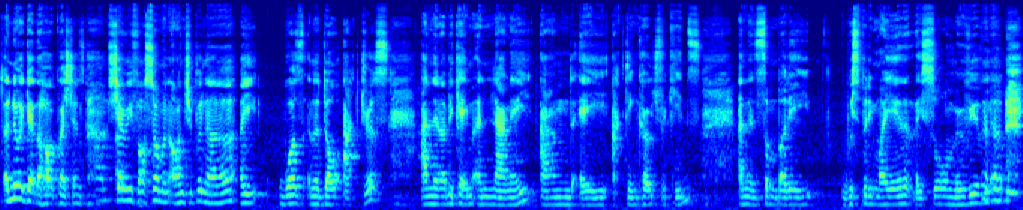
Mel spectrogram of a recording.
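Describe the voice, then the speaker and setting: A woman's voice: sits low, a little hiss or hum. A woman guest on a talk show, chatting casually about herself and laughing between lines. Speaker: guest, entrepreneur and YouTuber. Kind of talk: casual interview chat.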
